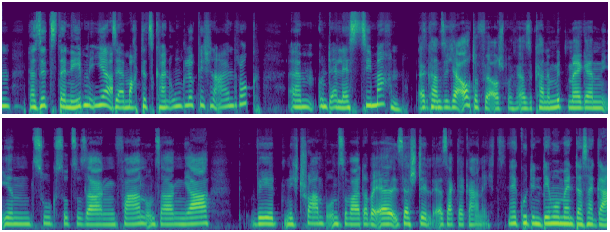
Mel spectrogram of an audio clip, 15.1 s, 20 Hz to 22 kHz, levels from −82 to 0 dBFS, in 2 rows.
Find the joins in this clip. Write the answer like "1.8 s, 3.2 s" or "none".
1.4 s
